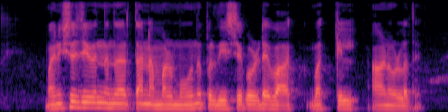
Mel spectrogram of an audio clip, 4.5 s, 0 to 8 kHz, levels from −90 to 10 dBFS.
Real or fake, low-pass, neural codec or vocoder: real; 7.2 kHz; none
